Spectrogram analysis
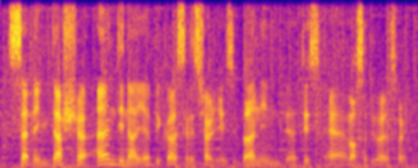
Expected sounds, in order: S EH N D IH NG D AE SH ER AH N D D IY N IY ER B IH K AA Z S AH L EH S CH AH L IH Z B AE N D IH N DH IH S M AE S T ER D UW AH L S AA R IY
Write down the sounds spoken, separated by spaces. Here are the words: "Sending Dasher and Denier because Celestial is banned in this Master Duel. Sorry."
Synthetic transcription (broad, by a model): S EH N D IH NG D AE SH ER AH N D D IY N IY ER B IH K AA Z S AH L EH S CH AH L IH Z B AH N IH N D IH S M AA S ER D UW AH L S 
